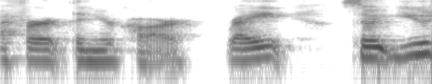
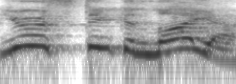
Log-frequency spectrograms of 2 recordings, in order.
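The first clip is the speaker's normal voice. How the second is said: put-on New York accent delivery; 8 semitones higher, 11 dB louder than usual. Retelling what a woman said to them, the speaker recasts it: put-on new york accent. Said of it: "in a New York accent would be like".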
